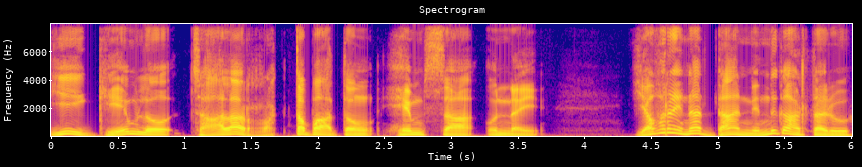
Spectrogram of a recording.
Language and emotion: Telugu, disgusted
